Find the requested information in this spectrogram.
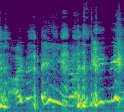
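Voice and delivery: high, laughing pained whine; whiny hurt boy. Retold or imitated. Injured boy answering his sister, high laughing whine. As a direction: complain like a hurt kid. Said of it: "He's like".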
